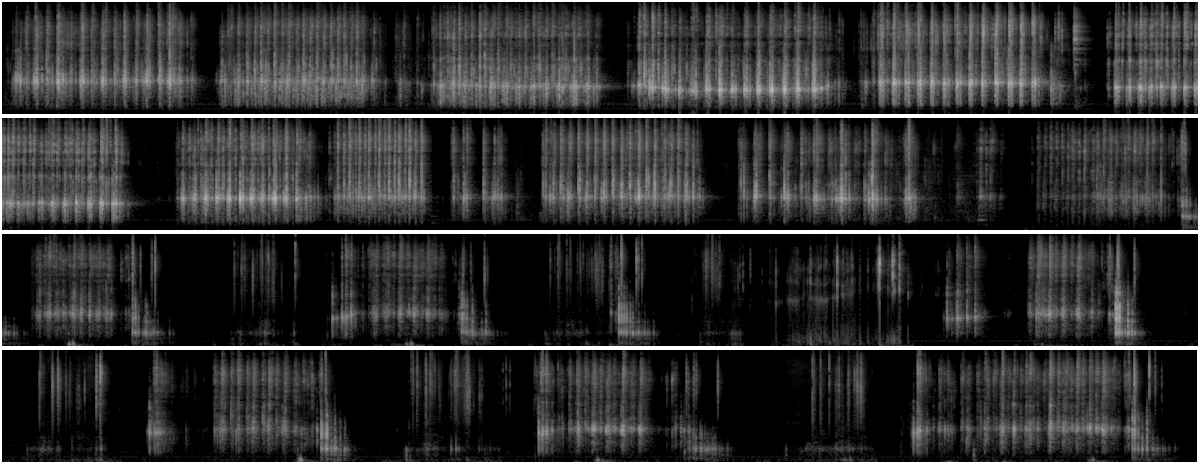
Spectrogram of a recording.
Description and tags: shaking dice in a cup, high quality
dice, playing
